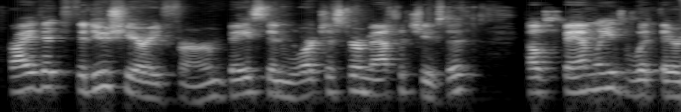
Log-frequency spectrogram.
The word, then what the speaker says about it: Worcester: Just because I know that my family will jump on me if I don't correct you, it's Worcester, not Worcester.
